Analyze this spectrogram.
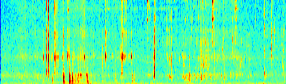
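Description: Kayak paddling: water splashing and dripping off a double-bladed paddle over a low steady rumble, with a few sharp knocks about a second in.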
